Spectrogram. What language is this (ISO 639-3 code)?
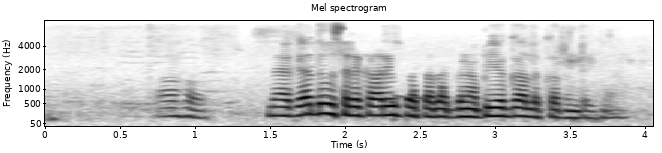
pan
